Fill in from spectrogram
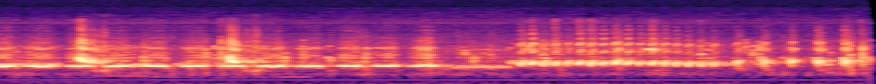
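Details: Waterslager canary on an old record from Belgium: a steady low whistled tone, then a quicker bubbling rolled phrase with rising notes near the end, faint background hum.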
